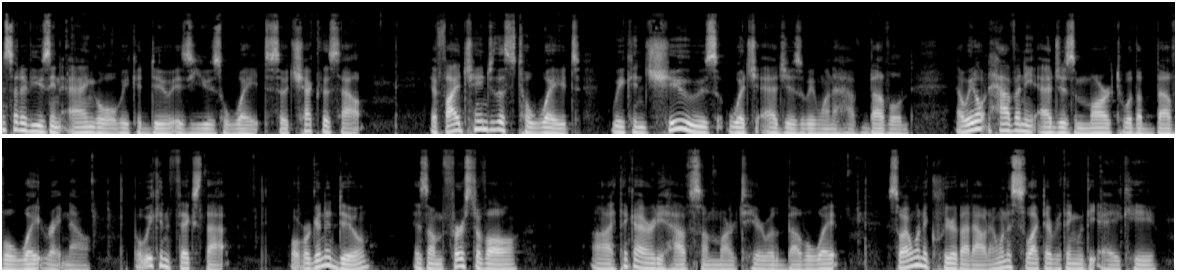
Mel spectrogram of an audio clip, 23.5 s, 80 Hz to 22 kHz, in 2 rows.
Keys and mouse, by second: 0.9 alt+v, 4.3-5.5 drag, 12.6 Tab, 13.0 middle click, 13.7 alt+a, 13.9 middle click, 14.3 shift+middle drag, 14.8 middle click, 16.0 middle click, 16.6 middle drag, 17.0 middle drag, 17.5 middle drag, 18.2 click, 20.4 middle click, 21.5 middle click, 22.7 a.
